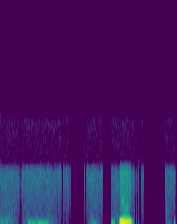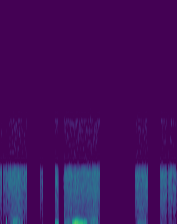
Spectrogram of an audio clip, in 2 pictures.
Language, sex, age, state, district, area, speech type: Santali, female, 18-30, West Bengal, Bankura, rural, conversation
